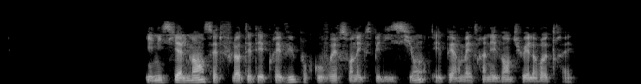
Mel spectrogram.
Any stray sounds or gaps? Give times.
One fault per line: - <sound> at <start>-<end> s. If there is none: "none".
none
